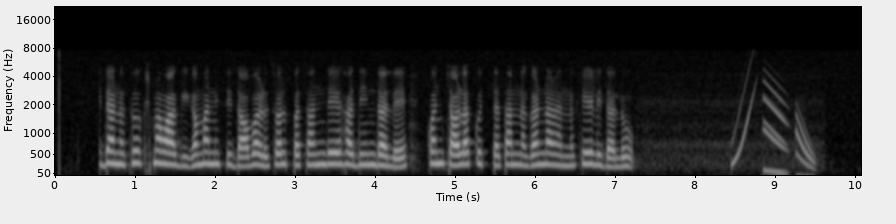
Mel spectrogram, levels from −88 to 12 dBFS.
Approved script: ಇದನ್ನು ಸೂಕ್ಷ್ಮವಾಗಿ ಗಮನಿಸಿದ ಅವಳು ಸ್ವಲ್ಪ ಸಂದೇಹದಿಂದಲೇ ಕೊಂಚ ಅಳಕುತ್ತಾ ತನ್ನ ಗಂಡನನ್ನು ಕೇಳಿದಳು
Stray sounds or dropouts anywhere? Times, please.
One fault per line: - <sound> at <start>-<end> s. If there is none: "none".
- chirp at 8.4-9.5 s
